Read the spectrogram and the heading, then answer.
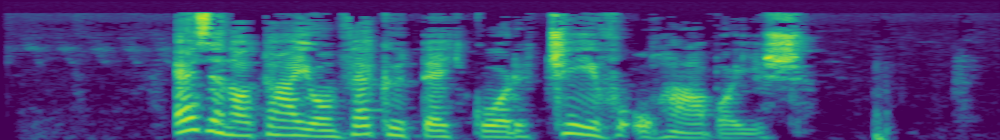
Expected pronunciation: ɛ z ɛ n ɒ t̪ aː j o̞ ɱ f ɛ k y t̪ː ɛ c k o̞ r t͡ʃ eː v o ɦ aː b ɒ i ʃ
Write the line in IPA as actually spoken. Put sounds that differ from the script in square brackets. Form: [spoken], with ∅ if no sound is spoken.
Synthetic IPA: ɛ z ɛ n ɒ t̪ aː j o̞ ɱ f ɛ k y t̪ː ɛ c k o̞ r t͡ʃ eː v o ɦ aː b ɒ i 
